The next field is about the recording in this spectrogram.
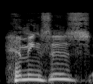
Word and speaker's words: Hemingses: Did I get the Hemingses pronunciation? – You did.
